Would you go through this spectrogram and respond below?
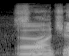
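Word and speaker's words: Sláinte: S-L-A-I-N-T-E. – Slaint Math? – Slauncha. – M-H-A-T-H.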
